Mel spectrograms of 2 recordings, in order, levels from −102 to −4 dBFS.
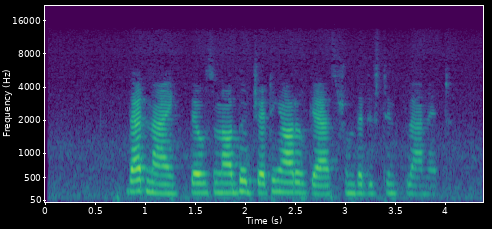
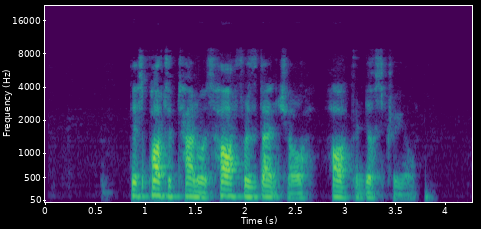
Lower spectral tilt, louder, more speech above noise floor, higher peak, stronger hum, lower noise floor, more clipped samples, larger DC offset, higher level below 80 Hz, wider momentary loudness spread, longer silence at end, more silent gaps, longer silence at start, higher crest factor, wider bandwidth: about the same, -7 dB/octave vs -7 dB/octave; second, -33 LUFS vs -29 LUFS; second, 29 dB vs 54 dB; second, -16 dBFS vs -8 dBFS; neither; second, -61 dBFS vs -83 dBFS; neither; neither; about the same, -68 dBFS vs -70 dBFS; about the same, 14 LU vs 12 LU; about the same, 0.5 s vs 0.6 s; neither; second, 0.7 s vs 0.85 s; about the same, 18 dB vs 22 dB; first, 12.5 kHz vs 8.2 kHz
